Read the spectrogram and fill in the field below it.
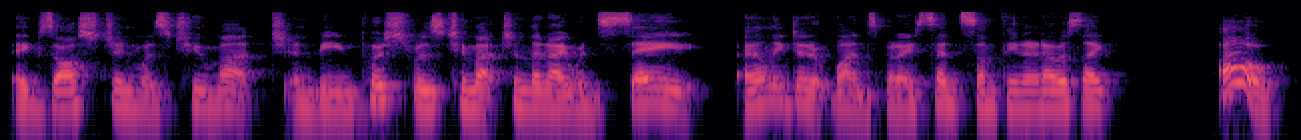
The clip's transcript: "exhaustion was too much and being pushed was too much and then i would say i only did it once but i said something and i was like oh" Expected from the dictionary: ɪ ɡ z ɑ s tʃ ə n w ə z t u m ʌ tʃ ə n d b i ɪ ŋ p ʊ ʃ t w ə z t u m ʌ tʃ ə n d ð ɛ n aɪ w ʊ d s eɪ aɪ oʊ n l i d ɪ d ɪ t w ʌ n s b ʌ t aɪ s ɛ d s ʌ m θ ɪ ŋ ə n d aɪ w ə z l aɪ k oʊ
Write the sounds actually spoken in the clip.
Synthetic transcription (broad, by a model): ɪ ɡ z ɑ s tʃ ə n w ə z t u m ʌ tʃ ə n b i ɪ ŋ p ʊ ʃ t w ə z t u m ʌ tʃ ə n ð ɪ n aɪ w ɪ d s eɪ aɪ oʊ n l i d ɪ d ɪ t w ʌ n s b ʌ t aɪ s ɛ d s ʌ m θ ɪ ŋ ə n aɪ w ə z l aɪ k oʊ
